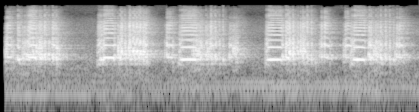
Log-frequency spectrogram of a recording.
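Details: Sandhill cranes in Canada giving loud warning cries as a person approaches them; harsh, rattling, trumpeting calls in bursts about every second, with a rolling, buzzy texture, several calls overlapping, no other sounds.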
